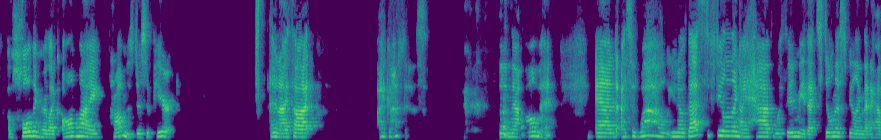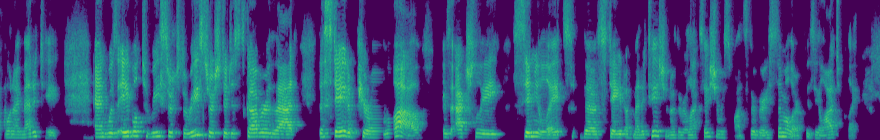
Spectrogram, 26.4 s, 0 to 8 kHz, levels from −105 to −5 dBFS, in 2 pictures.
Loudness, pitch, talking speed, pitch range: -31 LUFS, 220 Hz, 155 wpm, 195-245 Hz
